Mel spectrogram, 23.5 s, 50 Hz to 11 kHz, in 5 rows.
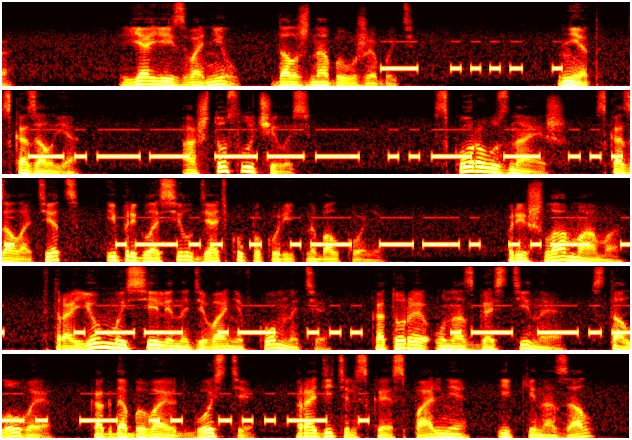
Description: Morse code, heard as a keyed tone, hand-sent with a straight key, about 15 wpm, 740 Hz. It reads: THE YOUTH LEAGUE WAS ACTIVE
